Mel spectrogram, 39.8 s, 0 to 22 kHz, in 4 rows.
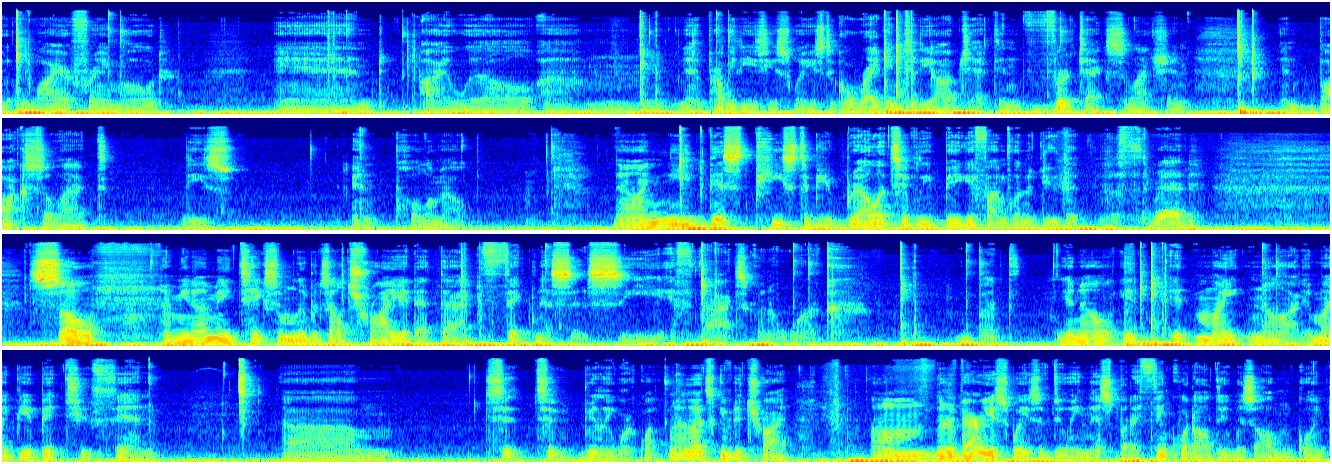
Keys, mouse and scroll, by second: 0.1 z, 4.8 Tab, 6.7 ctrl+Tab, 9.3 b, 12.6 click, 15.1 a, 23.4 Tab, 25.2 z, 26.7 Tab, 28.5 ctrl+Tab, 31.0 middle click.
